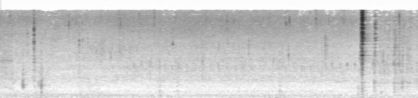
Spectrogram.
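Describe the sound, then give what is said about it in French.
Water dripping as freshly cooked homemade food is drained, a faint, steady patter of drops with a few sharper ticks and one distinct louder click near the end. “Là, c'est l'égouttage. On égoutte.”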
